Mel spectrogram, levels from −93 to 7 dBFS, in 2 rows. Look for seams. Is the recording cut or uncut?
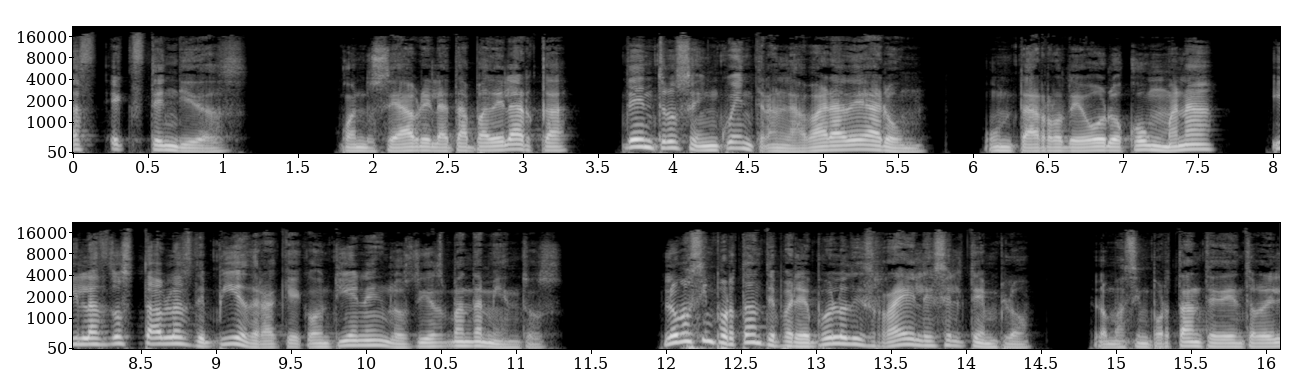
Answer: cut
